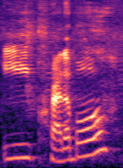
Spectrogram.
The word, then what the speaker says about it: eCredible: So one of the first places I want to show you guys is eCredible, which is spelled like letter E, credible.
